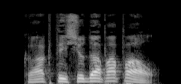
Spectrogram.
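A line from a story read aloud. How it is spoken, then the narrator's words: Stern question. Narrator (Russian): строго спросил Москвин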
